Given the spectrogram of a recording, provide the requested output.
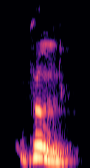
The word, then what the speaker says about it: Bruun: Bruun.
